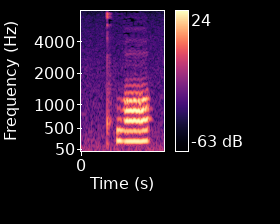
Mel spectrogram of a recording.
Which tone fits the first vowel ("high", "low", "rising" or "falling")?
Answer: rising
